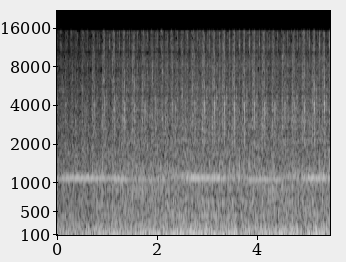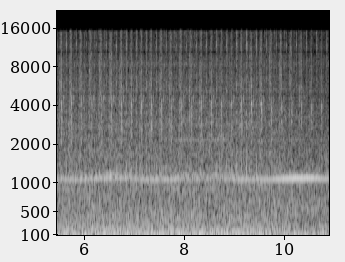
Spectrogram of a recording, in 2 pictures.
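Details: 2004 Ford F-150 XLT Triton V8, which had been running well, suddenly developed a sharp, even ticking/knocking about four times a second at idle over the engine rumble; owner cannot find the cause.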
